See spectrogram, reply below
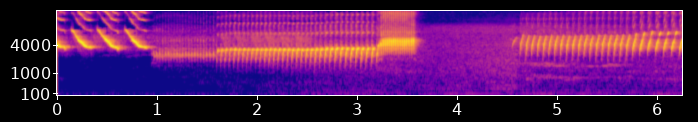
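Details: Canary song meant for training other canaries: quick rising slurred notes, then a long low rattling roll, a short high buzz, a brief pause and a fast bright trill.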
